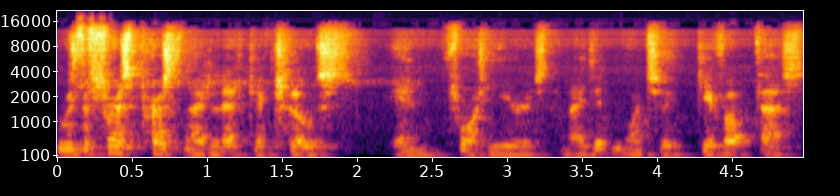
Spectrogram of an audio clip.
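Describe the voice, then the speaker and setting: This is a man with an Irish accent. His pitch sits in the medium range. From Ireland. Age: 60s. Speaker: trauma recovery program founder. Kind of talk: podcast interview. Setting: remote podcast from home at night.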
